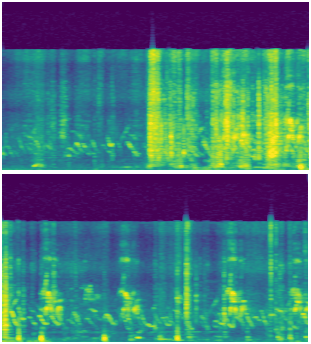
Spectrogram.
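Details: Young francolins calling with rapid high downward peeps, partly buried under a loud hissing rustle for about two seconds before the chirps stand out again.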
